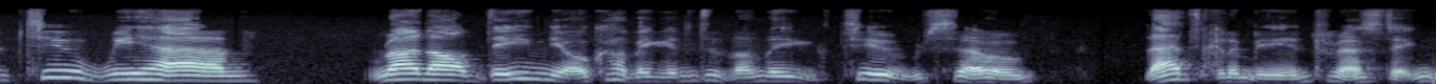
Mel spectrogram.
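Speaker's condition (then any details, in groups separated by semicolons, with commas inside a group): Cerebral palsy; cerebral palsy, wheelchair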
